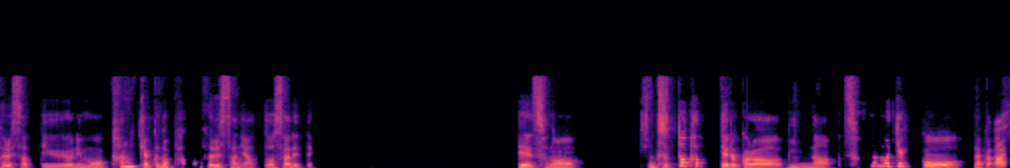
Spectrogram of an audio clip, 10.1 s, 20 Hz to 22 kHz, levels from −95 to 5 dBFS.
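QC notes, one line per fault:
No fault found, so there are no QC notes to list.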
